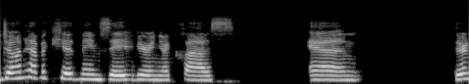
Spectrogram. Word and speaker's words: Xavier: beginning of a word, it can say Z, like xylophone and Xavier. Okay? If you don't have a kid named Xavier in your class and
